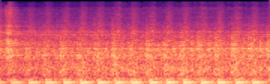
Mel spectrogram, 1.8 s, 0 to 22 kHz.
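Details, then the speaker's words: 2011 Polaris Ranger 500 single-cylinder after full motor rebuild, first start: even steady low idle thump, no knocks or ticks, much quieter than before the rebuild; oil checked afterward at normal line. Normal idle. "All right. That's actually nice and quiet. Way quieter than what it was."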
